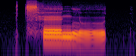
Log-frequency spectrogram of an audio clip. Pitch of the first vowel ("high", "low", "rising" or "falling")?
high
